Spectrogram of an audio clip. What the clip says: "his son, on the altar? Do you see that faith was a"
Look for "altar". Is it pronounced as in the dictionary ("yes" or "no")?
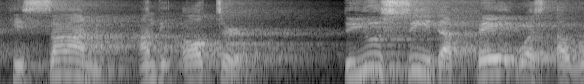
yes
